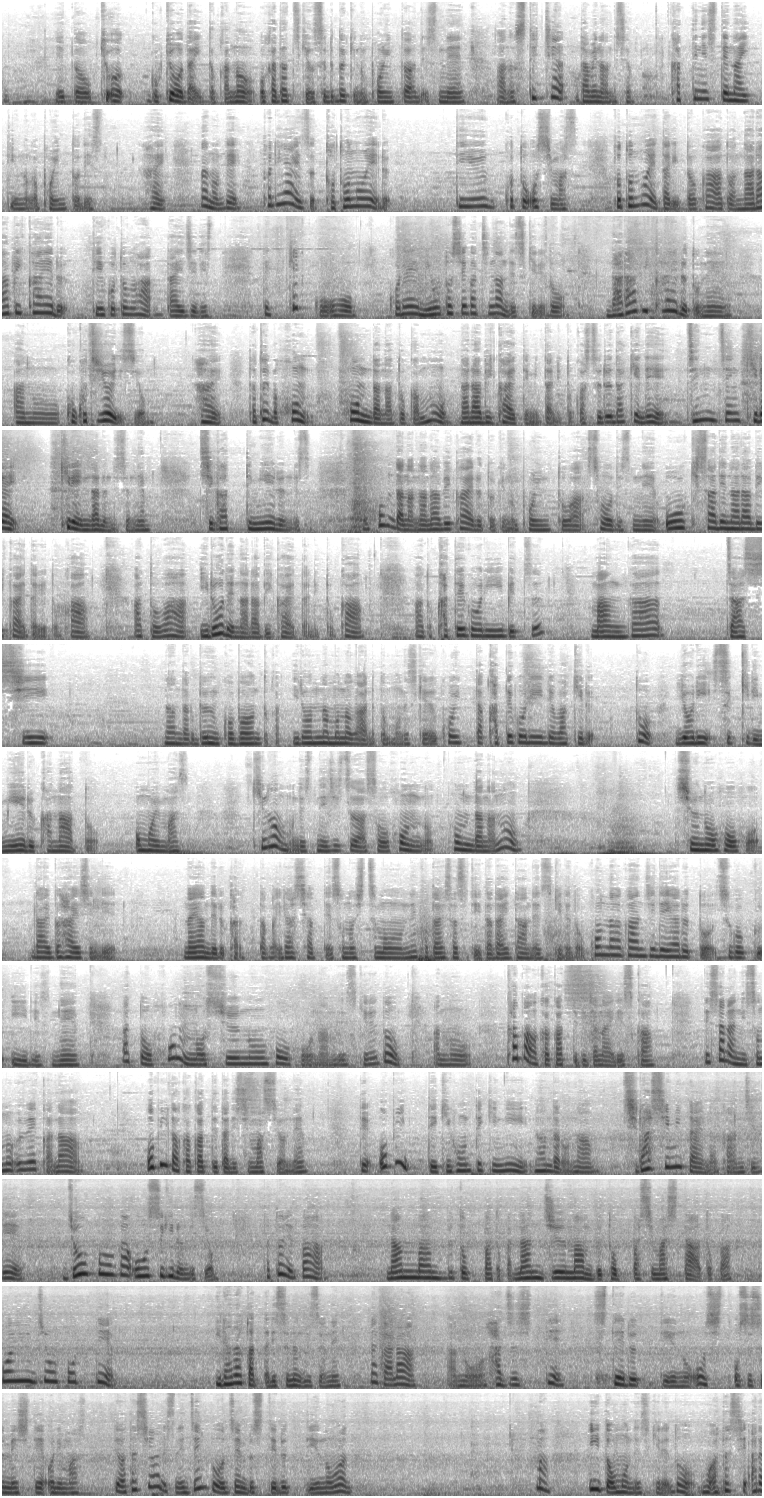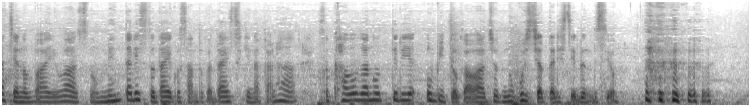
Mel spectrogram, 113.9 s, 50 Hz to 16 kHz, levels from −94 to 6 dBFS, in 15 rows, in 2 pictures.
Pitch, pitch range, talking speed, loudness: 190 Hz, 170-230 Hz, 330 characters per minute, -22 LUFS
